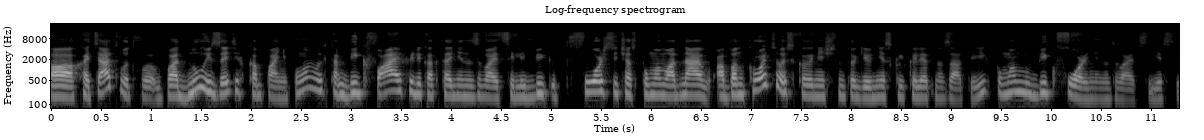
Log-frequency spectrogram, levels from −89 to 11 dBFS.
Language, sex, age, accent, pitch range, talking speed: Russian, female, 20-39, native, 175-245 Hz, 200 wpm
